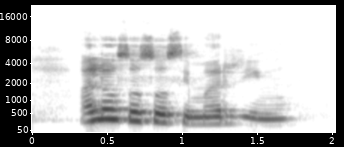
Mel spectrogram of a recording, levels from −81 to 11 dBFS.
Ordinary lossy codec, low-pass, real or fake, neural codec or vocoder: none; 19.8 kHz; real; none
